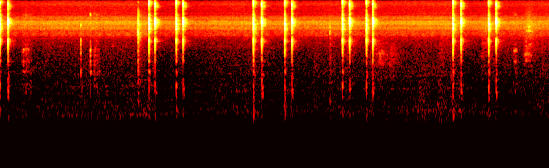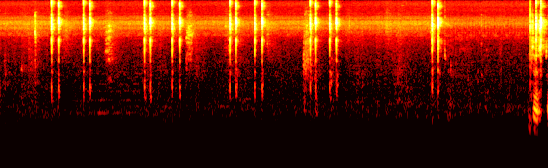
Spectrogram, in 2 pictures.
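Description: Keys clack on a computer keyboard in short, separate bursts of a few taps each, spaced out across the stretch, close and crisp against a quiet room, while a CAD offset command is entered for a waste-pipe shop drawing.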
